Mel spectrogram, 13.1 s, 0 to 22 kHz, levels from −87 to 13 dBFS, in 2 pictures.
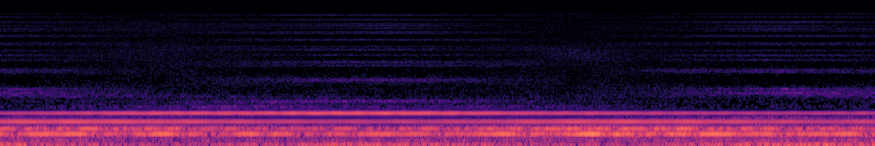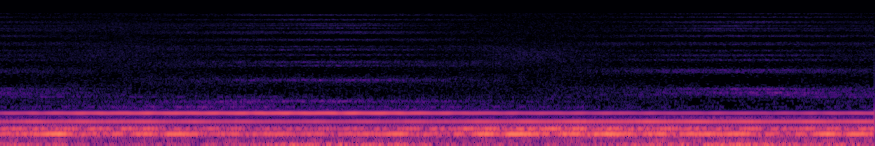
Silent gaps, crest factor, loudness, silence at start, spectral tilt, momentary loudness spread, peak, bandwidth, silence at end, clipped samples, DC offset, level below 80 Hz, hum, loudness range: none; 14 dB; -24 LUFS; 0 s; -9.5 dB/octave; 5 LU; -10 dBFS; 4.7 kHz; 0 s; under 0.1%; under 0.1%; -36 dBFS; none; 2 LU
